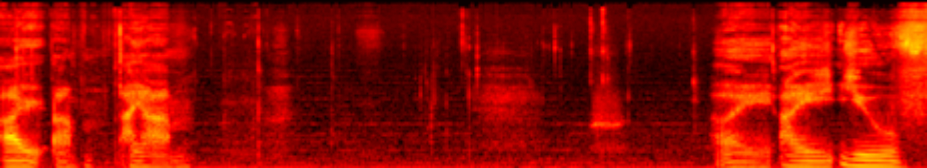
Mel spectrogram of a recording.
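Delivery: barely audible, whispered, halting stammer. Marcia, exposed before the other coven members, stammers for a second: stammering. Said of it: "She stammers for a second".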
